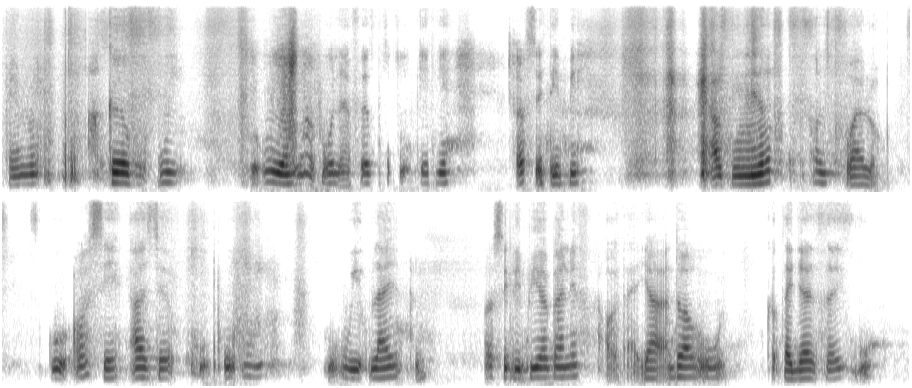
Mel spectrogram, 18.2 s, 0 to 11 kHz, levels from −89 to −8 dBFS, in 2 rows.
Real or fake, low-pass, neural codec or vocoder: fake; 9.9 kHz; codec, 16 kHz in and 24 kHz out, 0.9 kbps, LongCat-Audio-Codec, fine tuned four codebook decoder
